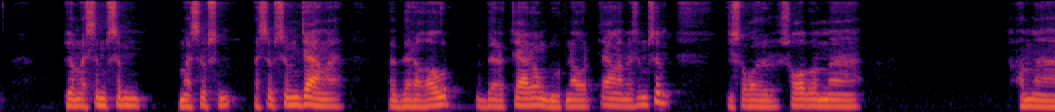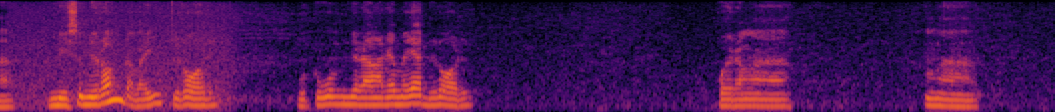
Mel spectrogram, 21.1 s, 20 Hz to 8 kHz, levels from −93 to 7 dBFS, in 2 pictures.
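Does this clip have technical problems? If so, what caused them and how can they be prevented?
Yes. Throughout, noise suppressor artifacts are audible: the background is pulled down by about 15 dB between phrases and swells back under the speech. Unlike codec noise, it pumps with the speech rhythm. Gentler suppression settings or a quieter microphone position would prevent it.

From 10.6 to 13.05 s the noise suppressor is catching up. Around the ten-and-a-half-second mark the room noise jumps by about 22 dB, and the suppressor's noise estimate takes about 2.45 s to follow, so the noise passes with less reduction and then sinks to about 11 dB of cut. The gradual fade after a sudden jump sets it apart from constant suppression artifacts. A faster-adapting suppressor would shorten this, and so would avoiding abrupt noise sources near the microphone.

The dullness above 8 kHz is the normal bandwidth limit of the G.722 call codec, which fits a 64 kbps setting, not a fault.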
